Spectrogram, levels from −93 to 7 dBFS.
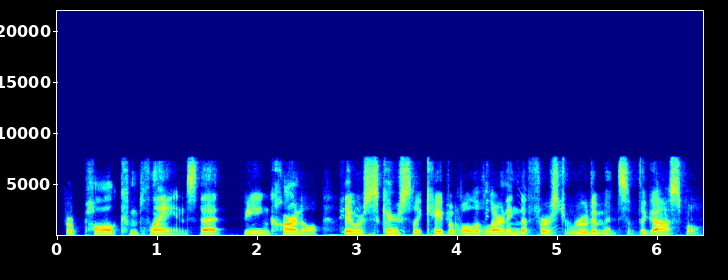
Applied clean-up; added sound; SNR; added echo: neural mask model DeepFilterNet 3.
